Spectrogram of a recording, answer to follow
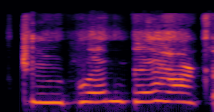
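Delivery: very high, strained mock yell; retold frantic call. Driver hurries his strolling passenger, retold frantic call.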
